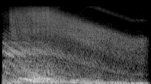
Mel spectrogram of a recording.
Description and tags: Another weird cheesy laser kind of sound I made.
